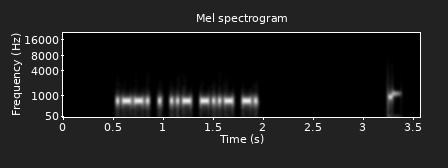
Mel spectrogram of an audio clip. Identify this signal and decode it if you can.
Morse code, heard as a keyed tone, about 38 wpm, 700 Hz. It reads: PEUXN
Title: Code Groups - 5 Letters - 40wpm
